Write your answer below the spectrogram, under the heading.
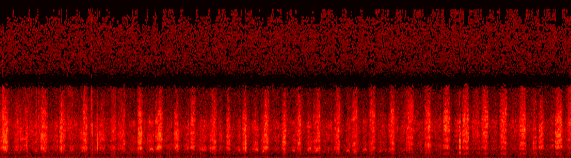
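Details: Red Staffordshire Bull Terrier Moses panting after walking once around a field; regular breathy pants about three per second, clear and even, over a low background hum.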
